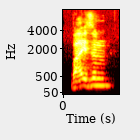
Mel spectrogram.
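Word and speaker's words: Weizen: Weiss vice WEEI SS e w e i ze n bison they're very similar they sound the same we have a w that sounds like a V they both end in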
